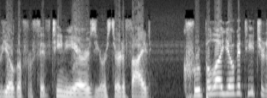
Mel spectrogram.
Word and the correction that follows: Kripalu: Did I say that right? Kripala. – It's called Kripalu. – Kripalu. I did that wrong like seven times.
